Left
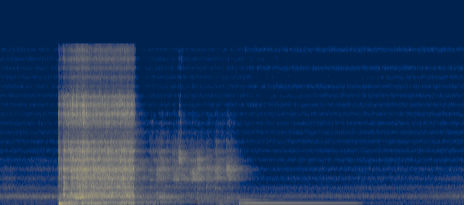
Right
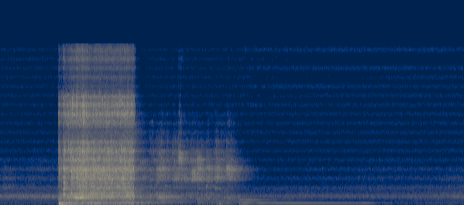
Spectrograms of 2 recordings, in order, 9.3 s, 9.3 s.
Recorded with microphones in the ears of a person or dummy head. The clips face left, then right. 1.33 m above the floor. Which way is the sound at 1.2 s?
65° left (ahead or behind).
